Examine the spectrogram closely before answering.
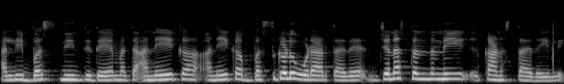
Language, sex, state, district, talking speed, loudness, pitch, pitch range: Kannada, female, Karnataka, Mysore, 140 wpm, -20 LUFS, 215 Hz, 200-240 Hz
